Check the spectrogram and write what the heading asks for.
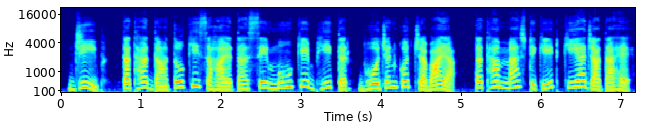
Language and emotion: Hindi, neutral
